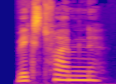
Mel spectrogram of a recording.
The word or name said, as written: vækstfremmende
